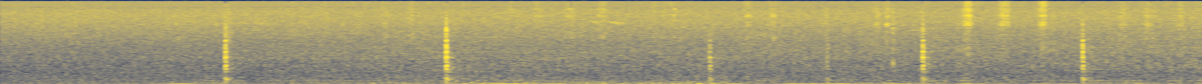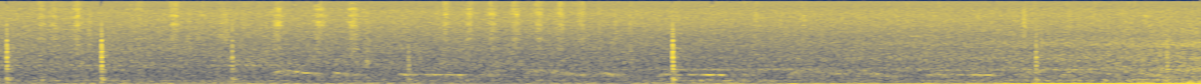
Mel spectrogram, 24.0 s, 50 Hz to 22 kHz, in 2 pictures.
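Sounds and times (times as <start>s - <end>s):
pencil scratching on paper: 5.6s - 20.8s.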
